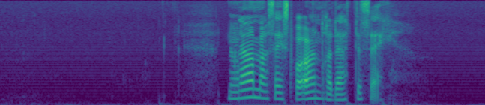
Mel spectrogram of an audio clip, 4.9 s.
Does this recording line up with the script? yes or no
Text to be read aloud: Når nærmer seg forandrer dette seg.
yes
